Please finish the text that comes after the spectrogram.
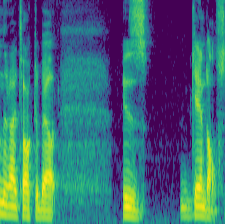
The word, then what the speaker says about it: Gandalf: that, it would be Gandolf. Gandolf. I'm not pronouncing him like that. Gandalf. The A is ah, okay? I'm pronouncing it like ah, not O.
